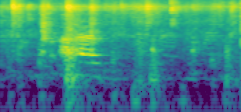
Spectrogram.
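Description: A toddler vocalising: short pitched babbling sounds, the loudest a little over half a second in.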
